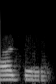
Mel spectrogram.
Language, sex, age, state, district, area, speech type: Nepali, female, 18-30, West Bengal, Kalimpong, rural, conversation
